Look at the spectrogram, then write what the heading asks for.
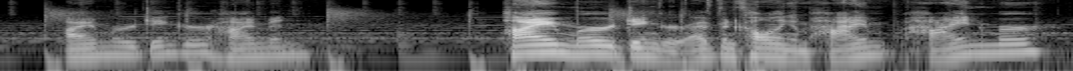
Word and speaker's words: Heimerdinger: Apparently, I've been saying Heimendinger wrong. I don't know how you say it. Heimerdinger? Heimerdinger.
